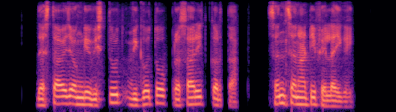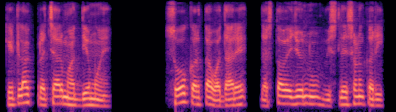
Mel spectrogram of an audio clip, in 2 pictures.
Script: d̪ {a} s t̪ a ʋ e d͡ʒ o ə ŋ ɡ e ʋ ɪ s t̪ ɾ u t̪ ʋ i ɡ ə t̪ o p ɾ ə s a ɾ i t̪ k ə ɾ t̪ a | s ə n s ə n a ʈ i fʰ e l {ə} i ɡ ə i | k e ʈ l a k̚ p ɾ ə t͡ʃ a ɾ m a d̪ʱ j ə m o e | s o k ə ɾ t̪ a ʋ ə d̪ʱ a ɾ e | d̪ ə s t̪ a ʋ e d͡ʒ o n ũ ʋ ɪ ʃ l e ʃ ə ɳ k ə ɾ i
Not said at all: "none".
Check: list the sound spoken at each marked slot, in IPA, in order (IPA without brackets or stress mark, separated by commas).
ə, a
